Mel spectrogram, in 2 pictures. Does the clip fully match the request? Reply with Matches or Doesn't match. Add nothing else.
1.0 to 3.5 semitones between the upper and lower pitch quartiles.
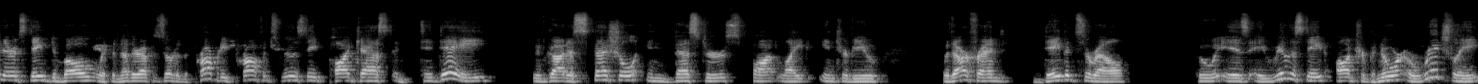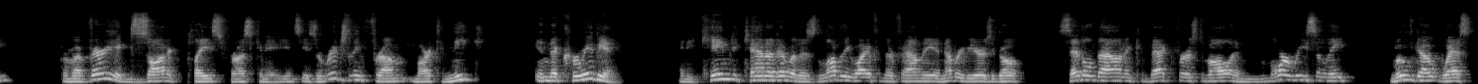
Doesn't match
